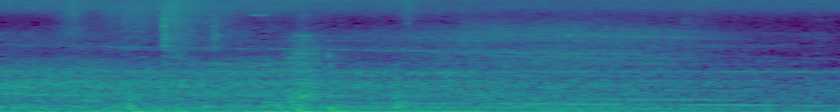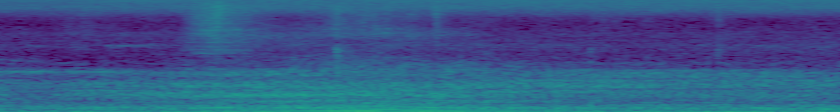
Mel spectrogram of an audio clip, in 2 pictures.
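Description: Low traffic rumble heard from inside a car as an articulated city bus pulls past close alongside. The rumble is loudest about two seconds in, where a brief falling whine sounds, and then eases.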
